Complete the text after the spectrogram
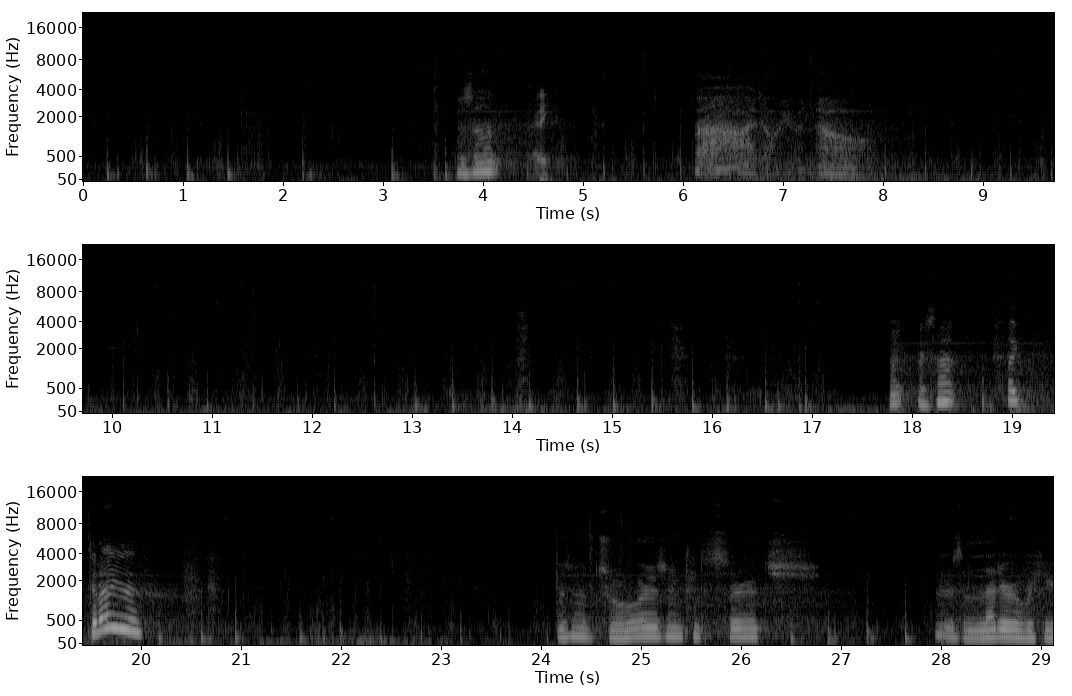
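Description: Footsteps tread slowly across a floor.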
